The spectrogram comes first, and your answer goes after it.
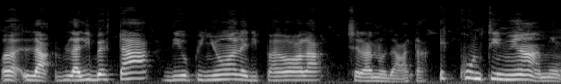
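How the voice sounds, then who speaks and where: The pace here is fairly slow. This woman's intonation sounds lively. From Italy. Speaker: vlogger. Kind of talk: casual reaction video chat. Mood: indignant, argumentative. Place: garden. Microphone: phone near.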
